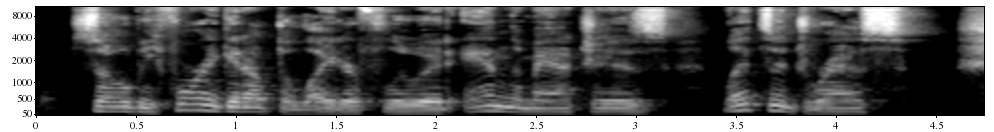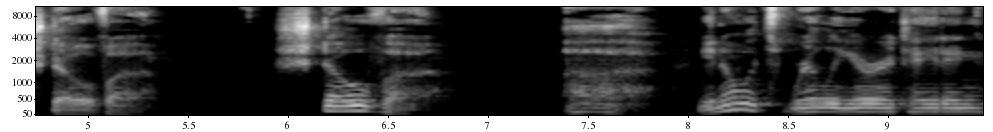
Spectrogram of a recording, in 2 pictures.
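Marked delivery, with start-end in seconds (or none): 4.6-5.3 put-on German accent, lower. Before showing watches, the speaker says the name Stova: German accent on a name. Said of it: "it's like I'm imitating the accent of the Germans".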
